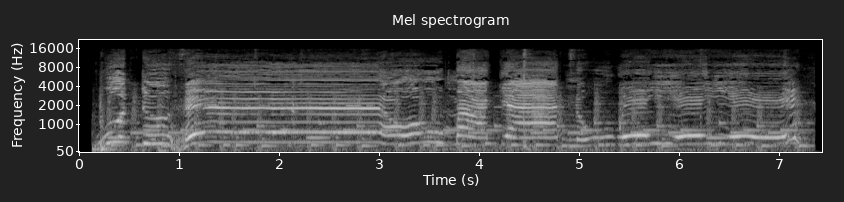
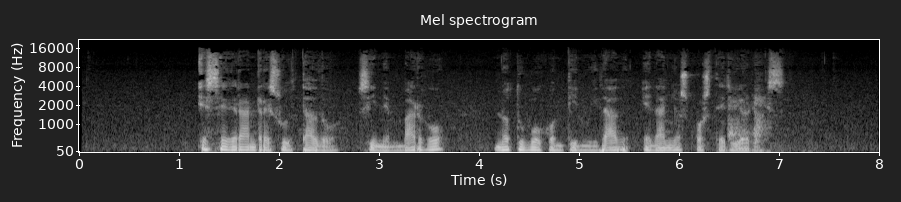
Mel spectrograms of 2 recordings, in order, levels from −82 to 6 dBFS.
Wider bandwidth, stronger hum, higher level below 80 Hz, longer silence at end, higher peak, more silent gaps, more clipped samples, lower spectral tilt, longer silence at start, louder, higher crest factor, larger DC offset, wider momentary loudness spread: about the same, 16 kHz vs 15.5 kHz; neither; second, -50 dBFS vs -30 dBFS; second, 0.1 s vs 0.95 s; second, -4 dBFS vs 0 dBFS; neither; neither; second, -2.5 dB/octave vs -4.5 dB/octave; second, 0.15 s vs 1.2 s; about the same, -19 LUFS vs -18 LUFS; about the same, 16 dB vs 18 dB; neither; about the same, 7 LU vs 8 LU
